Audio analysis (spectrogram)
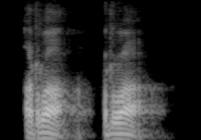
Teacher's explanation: lidah bagian belakang sama sekali tidak bersentuhan dengan langit-langit mulut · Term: huruf ro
